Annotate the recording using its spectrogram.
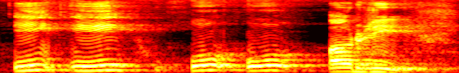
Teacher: जिन स्वर वर्णों को बोलने में हमारा मुख कम खुलता है तो उसको हम बोलते हैं संवृत्त स्वर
